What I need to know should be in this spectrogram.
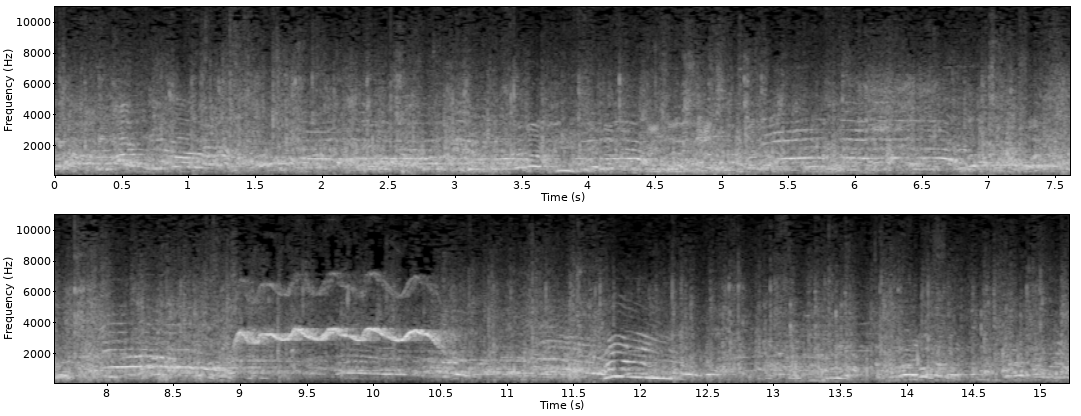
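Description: A crowd of young men shouts and whoops outdoors.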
